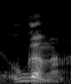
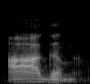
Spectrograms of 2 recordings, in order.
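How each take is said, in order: First: The first vowel sounds like a short 'uh'. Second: The first vowel sounds like an open 'ah'. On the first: This is how people say it today. "Here now they pronounce it as ugama" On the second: This is the original form of the word. "but the original word is agama"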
